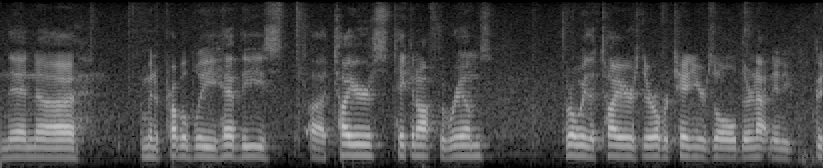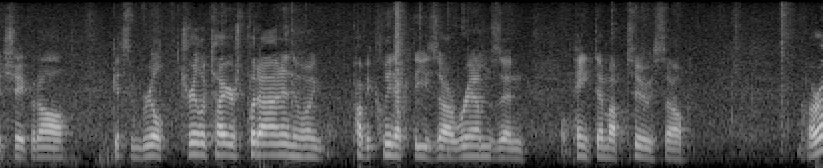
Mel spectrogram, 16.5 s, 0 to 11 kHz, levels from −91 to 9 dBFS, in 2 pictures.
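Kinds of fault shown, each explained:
No technical faults of any kind can be heard anywhere in the signal.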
